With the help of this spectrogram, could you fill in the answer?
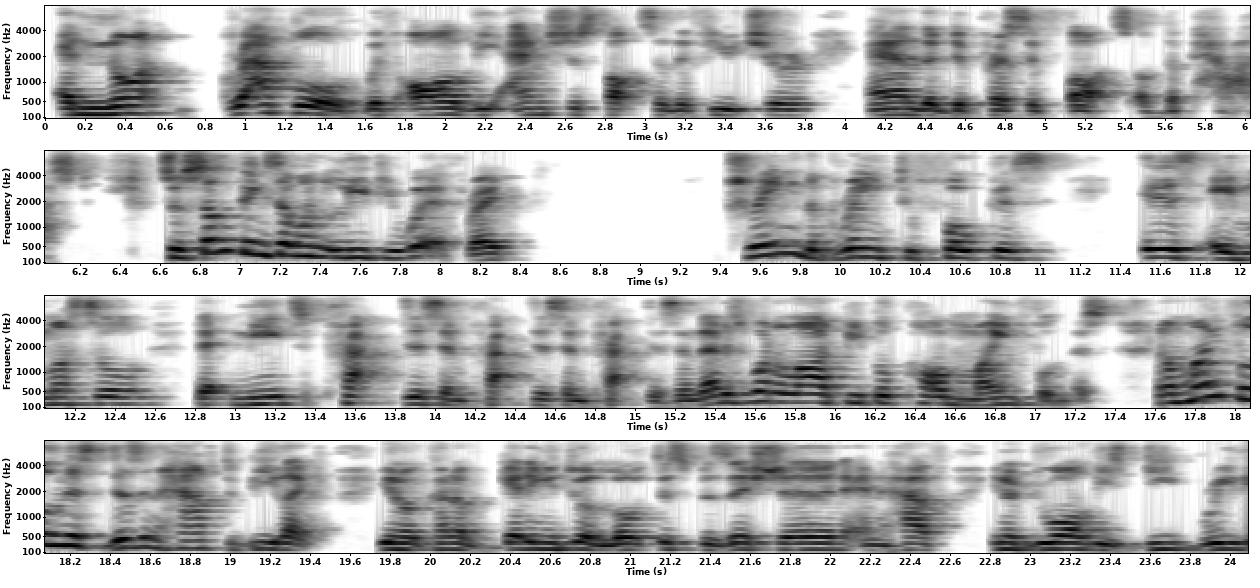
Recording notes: Recorded webinar series.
